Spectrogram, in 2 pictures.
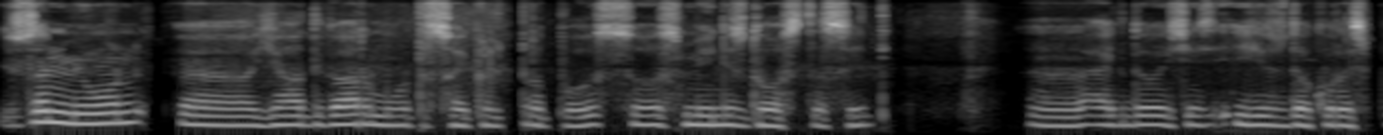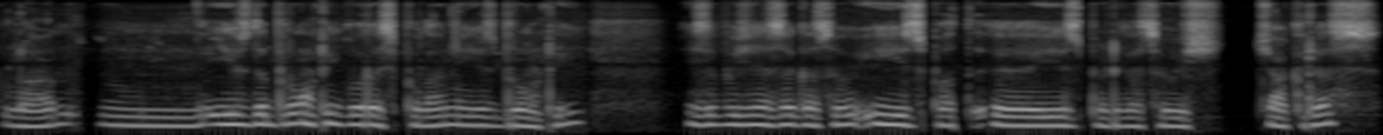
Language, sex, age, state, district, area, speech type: Kashmiri, male, 18-30, Jammu and Kashmir, Anantnag, rural, spontaneous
